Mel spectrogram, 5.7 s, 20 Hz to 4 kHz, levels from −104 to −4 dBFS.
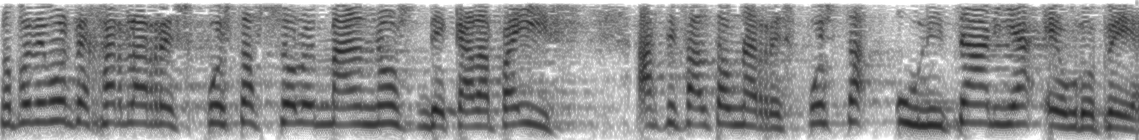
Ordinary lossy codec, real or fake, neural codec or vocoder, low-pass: none; real; none; 3.6 kHz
